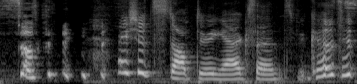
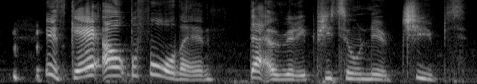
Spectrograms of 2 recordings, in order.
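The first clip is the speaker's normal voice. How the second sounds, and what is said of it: Poor put-on English accent. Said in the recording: “that's not a good accent ... we're sorry for our terrible English accents”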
